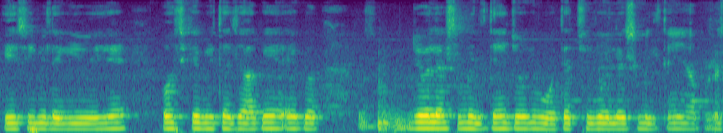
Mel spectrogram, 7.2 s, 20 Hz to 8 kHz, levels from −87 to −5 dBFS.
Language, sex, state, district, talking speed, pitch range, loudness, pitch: Hindi, male, Haryana, Rohtak, 225 wpm, 125-135 Hz, -16 LUFS, 130 Hz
